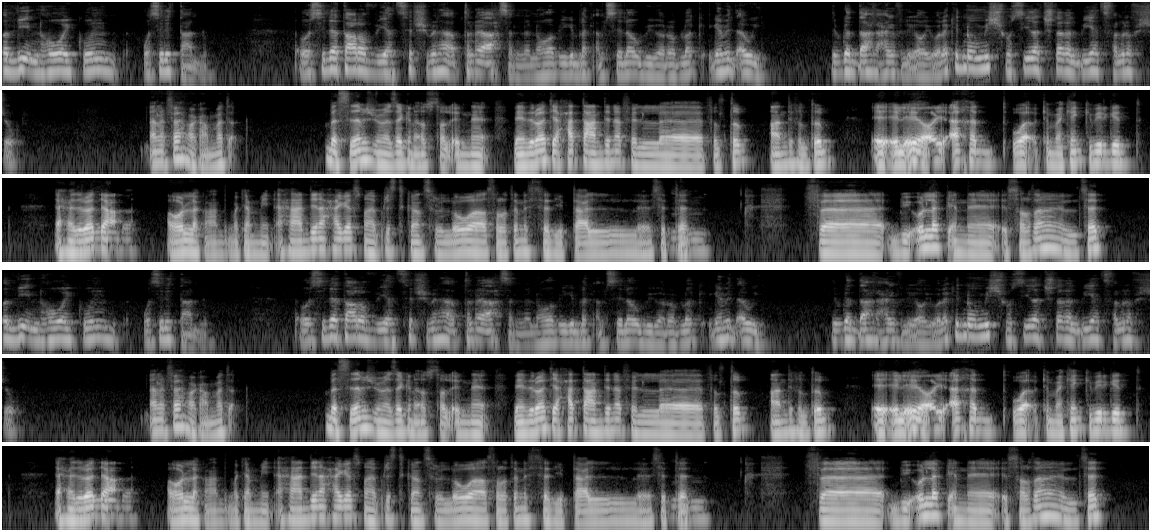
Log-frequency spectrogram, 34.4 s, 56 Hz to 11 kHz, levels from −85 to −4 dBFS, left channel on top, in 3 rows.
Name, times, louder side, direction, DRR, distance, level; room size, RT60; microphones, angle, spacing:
voice 1, 0.0-2.1 2.9-7.6 8.3-11.6 20.5-20.7 23.7-24.3 29.6-30.0, left 2 dB, 45° left, 1.0 m, -35 dB
voice 2, 13.0-13.8 14.7-16.3 16.6-19.8 20.2-22.7 23.5-24.1 24.6-29.8 30.4-30.7 31.0-33.9, left 1 dB, 10° left, 0.5 m, -26 dB
7.7 x 3.5 x 4.7 m
head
